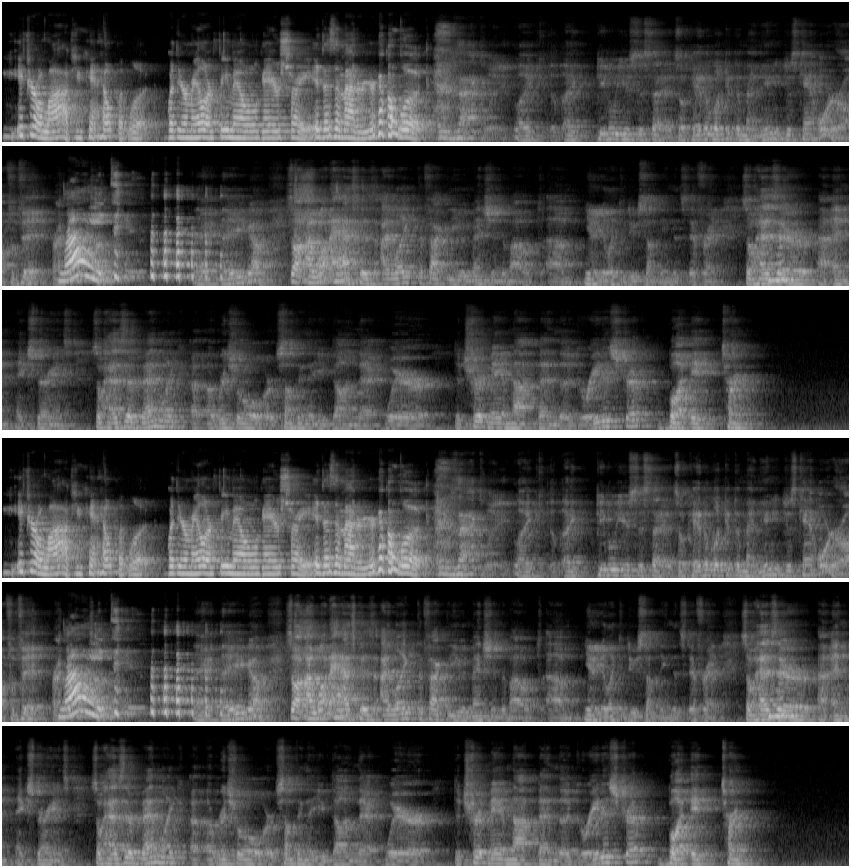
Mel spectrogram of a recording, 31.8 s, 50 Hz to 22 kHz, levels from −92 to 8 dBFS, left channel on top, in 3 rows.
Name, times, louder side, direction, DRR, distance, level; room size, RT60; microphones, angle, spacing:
voice 1, 0.0-5.6 11.3-12.1 12.7-13.1 14.7-14.9 20.2-20.4, equal, 5° left, 4 dB, 1.1 m, -22 dB
voice 2, 5.4-11.5 11.7-11.8 13.0-26.5 26.8-30.4, right 2 dB, 50° right, -7 dB, 2.7 m, -33 dB
22.0 x 12.0 x 3.9 m, 0.86 s
head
